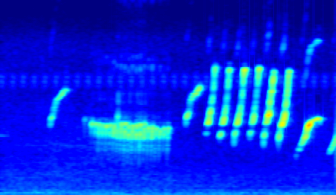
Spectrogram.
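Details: Canary song for training: a couple of rising whistles, a steady flat buzzy trill lasting nearly a second, then a quick irregular run of short falling notes.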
